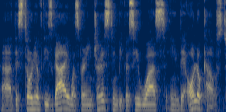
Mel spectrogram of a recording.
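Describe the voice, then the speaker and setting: A man with a Spanish accent, moderate in pace and fairly even in intonation. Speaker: spiritual vlogger. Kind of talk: casual monologue.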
